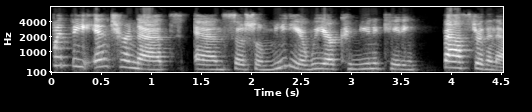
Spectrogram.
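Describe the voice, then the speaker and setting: A plain, everyday voice belongs to a woman speaking at a moderate pace with a fairly high pitch. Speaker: English language teaching educator. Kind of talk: teacher professional development presentation.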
